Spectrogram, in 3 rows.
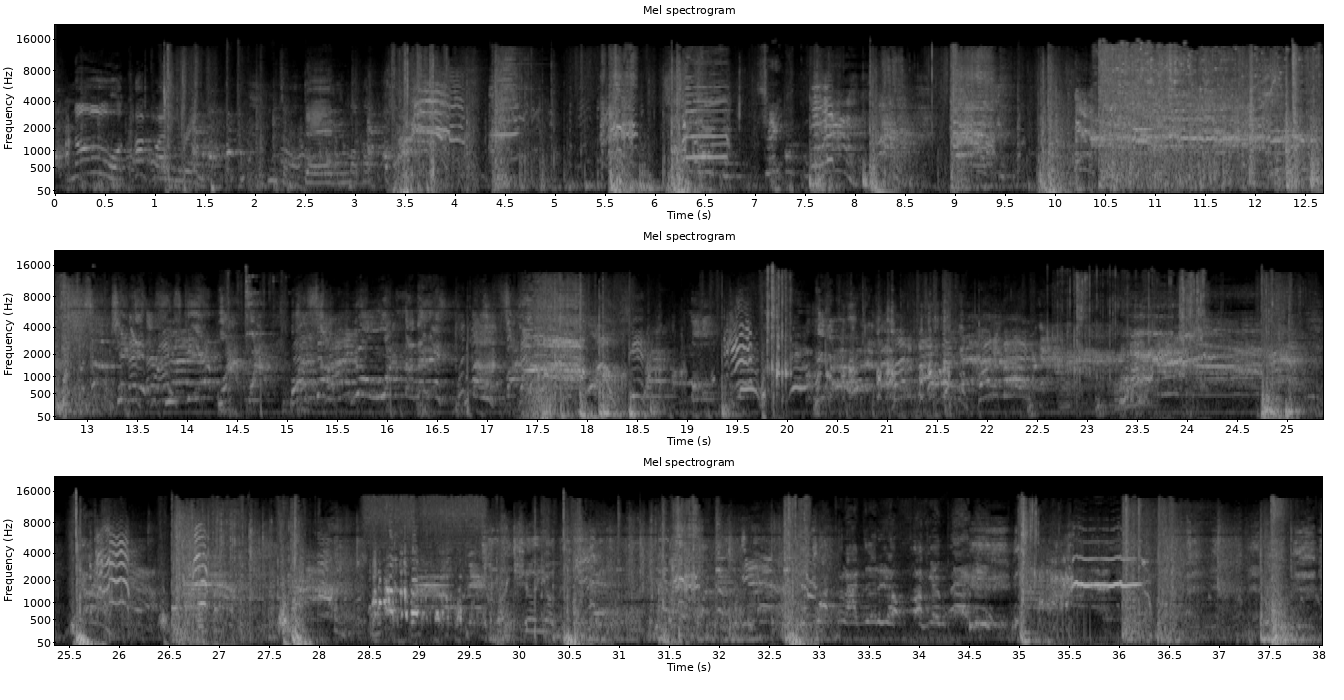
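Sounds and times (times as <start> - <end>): chicken squawking: 28.4 - 29.8.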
